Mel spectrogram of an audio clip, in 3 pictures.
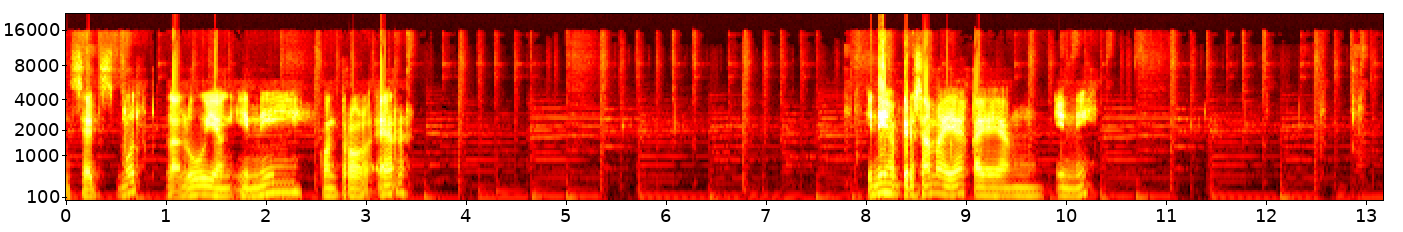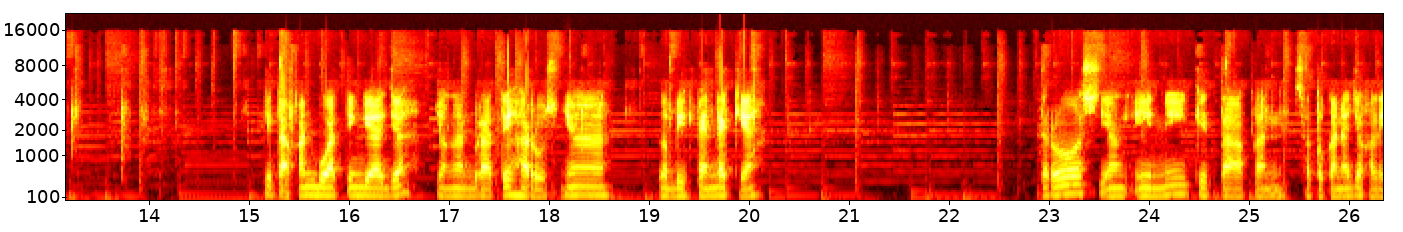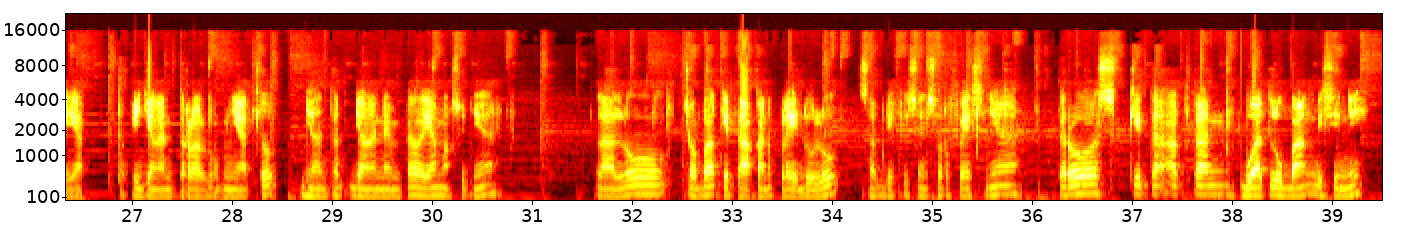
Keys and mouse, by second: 0.4 shift+middle click, 0.7 Tab, 2.4 ctrl+r, 3.6 ctrl+r, 4.0 ctrl+r, 5.0 ctrl+alt+r, 5.1 alt+middle click, 6.0 ctrl+r, 6.6 alt+middle click, 7.0 ctrl+r, 7.9 alt+middle click, 8.7 Tab, 10.0 click, 10.4-10.7 alt+middle drag, 13.0 alt+shift+middle click, 13.6 Tab, 14.1 alt+z, 14.3 click, 15.1 shift+middle click, 16.3 click, 16.8 ctrl+z, 17.8 a, 18.2 a, 18.9 alt+middle click, 19.5 `, 20.5 s, 21.7 s, 22.4 click, 22.7 alt+z, 24.0 alt+middle click, 25.1 alt+z, 25.3 click, 25.4 alt+z, 26.4-27.8 drag, 28.4 shift+middle click, 28.6-30.1 drag, 30.2 middle click, 30.6 alt+click, 30.7 middle click, 31.6 Tab, 32.9 shift+middle click, 34.0-35.0 drag, 35.3 Tab, 35.8 alt+middle click, 36.0 `, 36.5 a, 37.7 alt+shift+middle click, 38.1 alt+z, 38.9 3.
